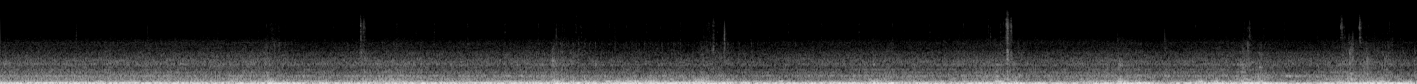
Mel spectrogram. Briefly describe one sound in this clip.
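Tyres roar low and steady on a smooth road.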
